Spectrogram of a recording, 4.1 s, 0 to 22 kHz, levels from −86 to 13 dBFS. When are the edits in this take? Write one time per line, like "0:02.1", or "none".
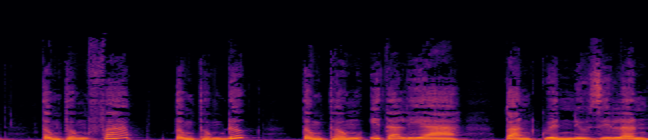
0:03.1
